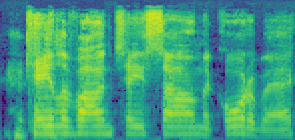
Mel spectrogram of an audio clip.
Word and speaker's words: K'Lavon: K'Lavon, is that how you say it correctly? – Yes. – Yep, K'Lavon Chaisson.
